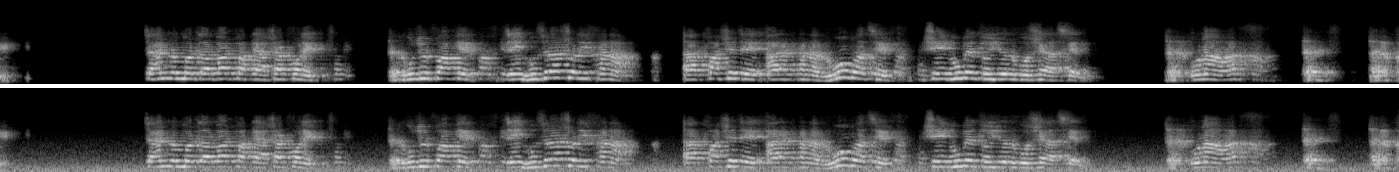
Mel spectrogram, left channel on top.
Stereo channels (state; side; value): noise; right; rumble, 13 dB below the sound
